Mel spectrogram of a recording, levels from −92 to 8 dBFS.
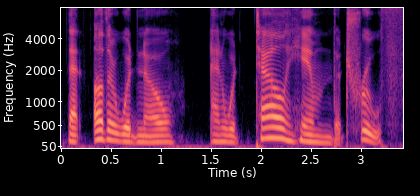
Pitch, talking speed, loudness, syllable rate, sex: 155 Hz, 175 wpm, -18 LUFS, 4.0 syllables/s, female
